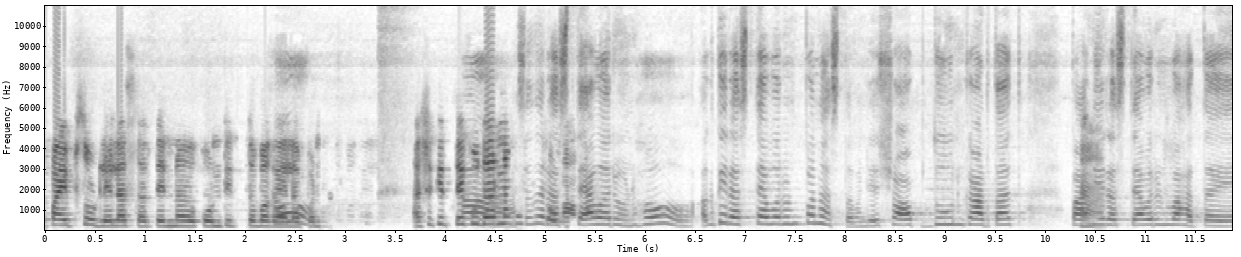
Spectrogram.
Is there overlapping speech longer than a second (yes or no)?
yes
